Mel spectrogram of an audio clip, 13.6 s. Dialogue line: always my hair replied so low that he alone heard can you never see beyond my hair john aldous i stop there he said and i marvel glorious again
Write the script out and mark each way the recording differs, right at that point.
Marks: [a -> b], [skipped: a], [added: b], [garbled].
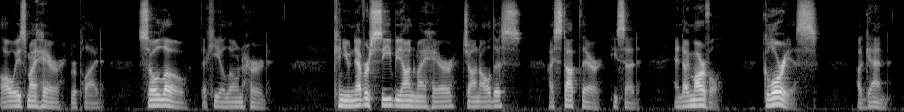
always my hair replied so low that he alone heard can you never see beyond my hair john aldous i stop there he said and i marvel glorious again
